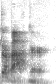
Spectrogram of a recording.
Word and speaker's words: Burbacher: I married it and they pronounce it Burbacher. I think Burbacher. I think it should be Burbacher.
